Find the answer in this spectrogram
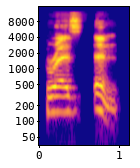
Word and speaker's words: present: Pero nótese la diferencia en el inglés, que agrega la S. Después de haber agregado la S, viene una segunda sílaba que es la E y la N, con el schwa. Esa E suena a schwa.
